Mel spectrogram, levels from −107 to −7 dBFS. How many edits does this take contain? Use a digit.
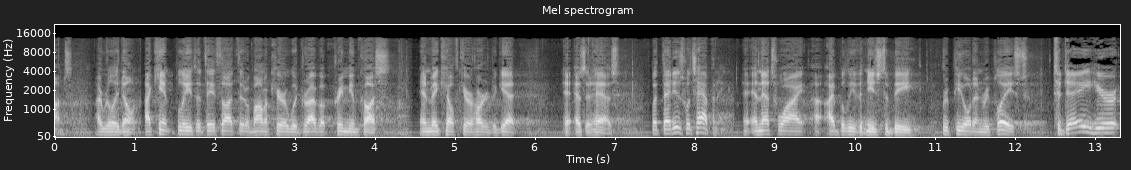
1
